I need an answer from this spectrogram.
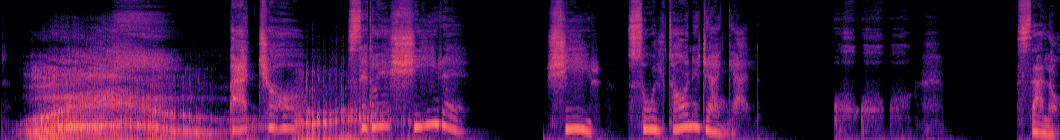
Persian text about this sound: آقا شیره منو نخوری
